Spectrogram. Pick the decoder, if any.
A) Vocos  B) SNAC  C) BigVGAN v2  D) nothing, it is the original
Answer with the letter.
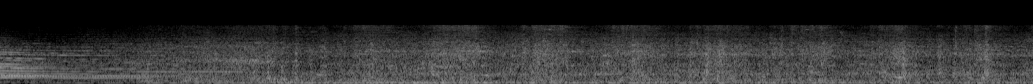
D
